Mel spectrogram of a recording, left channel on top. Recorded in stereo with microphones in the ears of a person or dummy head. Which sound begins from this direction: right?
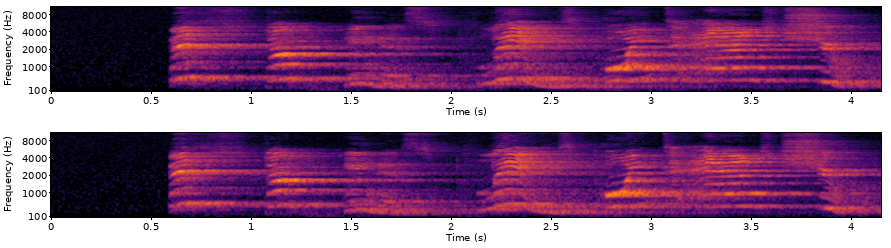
A shout, at 0.6 s.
